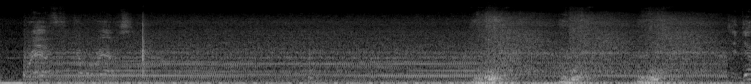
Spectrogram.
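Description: BMW E46 M3 engine, just restarted after a no-start fault, idles steadily then gives a few sharp revs that rise and fall near the end, close and fairly loud.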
